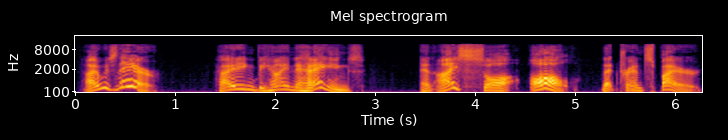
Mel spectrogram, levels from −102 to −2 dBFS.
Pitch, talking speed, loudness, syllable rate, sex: 200 Hz, 125 wpm, -19 LUFS, 4.2 syllables/s, male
